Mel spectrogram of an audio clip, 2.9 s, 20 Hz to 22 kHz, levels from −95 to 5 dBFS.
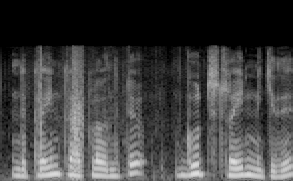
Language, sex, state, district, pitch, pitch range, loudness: Tamil, male, Tamil Nadu, Nilgiris, 155 Hz, 145-170 Hz, -17 LUFS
